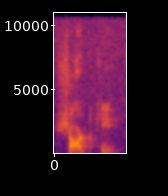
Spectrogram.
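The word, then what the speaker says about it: Schottky: की डिफेक्ट 122 है शॉर्ट की सी साइलेंट होता है इंच और के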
